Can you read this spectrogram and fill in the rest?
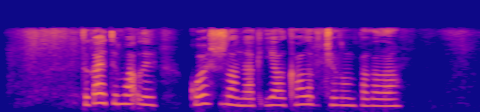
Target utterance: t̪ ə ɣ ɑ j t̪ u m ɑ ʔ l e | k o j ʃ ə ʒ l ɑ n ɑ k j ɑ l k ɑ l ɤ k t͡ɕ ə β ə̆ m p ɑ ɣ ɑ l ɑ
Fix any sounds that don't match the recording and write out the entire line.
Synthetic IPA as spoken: t̪ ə ɣ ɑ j t̪ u m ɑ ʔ l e | k o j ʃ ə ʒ l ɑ n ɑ k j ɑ l k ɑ l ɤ k t͡ɕ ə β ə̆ m p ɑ ɣ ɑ l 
